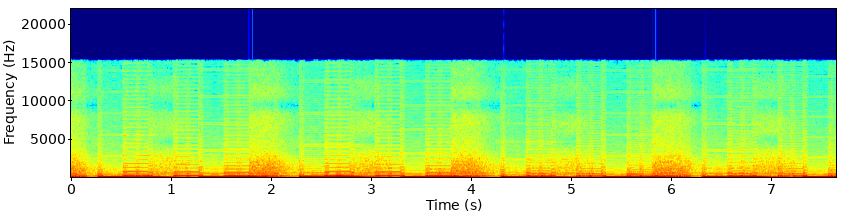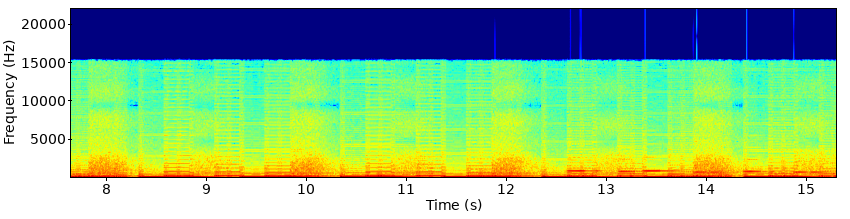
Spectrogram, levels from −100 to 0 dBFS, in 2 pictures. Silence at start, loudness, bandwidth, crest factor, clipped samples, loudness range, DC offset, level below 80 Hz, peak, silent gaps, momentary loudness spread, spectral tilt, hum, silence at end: 0 s; -13 LUFS; 15.5 kHz; 12 dB; under 0.1%; 1 LU; 7%; -20 dBFS; 0 dBFS; none; 3 LU; -6 dB/octave; none; 0 s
